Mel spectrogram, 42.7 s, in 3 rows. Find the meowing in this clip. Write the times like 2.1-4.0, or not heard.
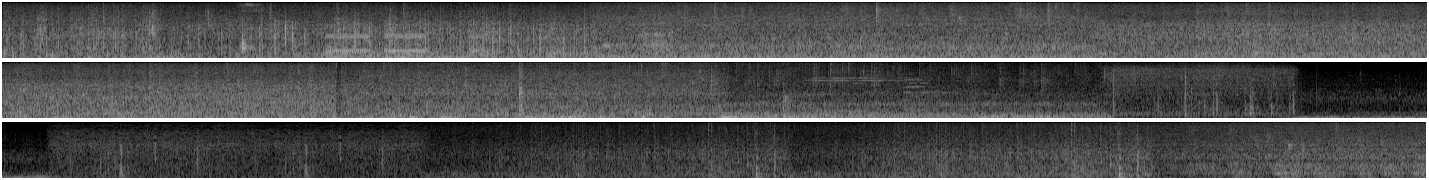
3.2-4.7.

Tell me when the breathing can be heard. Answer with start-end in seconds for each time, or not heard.
not heard.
